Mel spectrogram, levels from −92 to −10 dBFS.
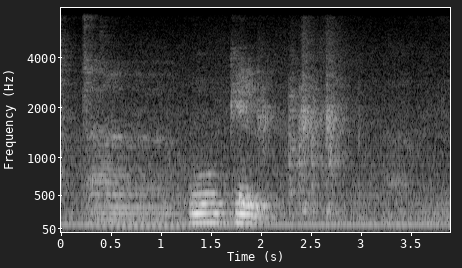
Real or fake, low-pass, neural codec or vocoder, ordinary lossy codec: real; 7.2 kHz; none; none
